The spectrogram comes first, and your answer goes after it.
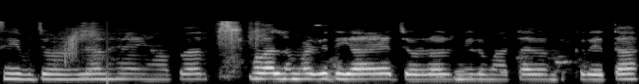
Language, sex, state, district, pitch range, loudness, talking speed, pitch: Hindi, female, Bihar, Begusarai, 235-250 Hz, -17 LUFS, 140 wpm, 245 Hz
